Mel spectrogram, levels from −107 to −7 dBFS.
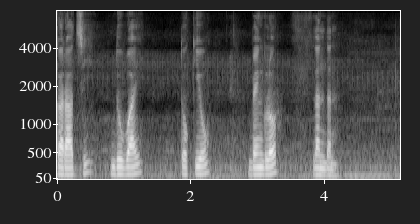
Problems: constant background noise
